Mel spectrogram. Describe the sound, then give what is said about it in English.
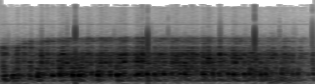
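An old car engine idles roughly and steadily at a traffic light, with loose metallic rattles and sharp clanks breaking through every second or so. “why don't you buy a new car? I'll tell you why, babe, because they don't make cars today like they used to”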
